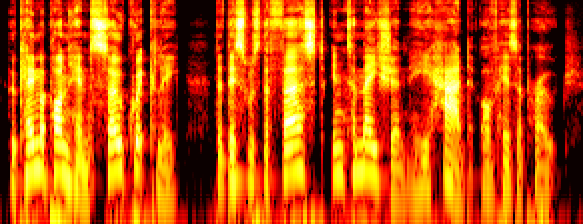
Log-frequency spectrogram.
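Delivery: usual speaking voice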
